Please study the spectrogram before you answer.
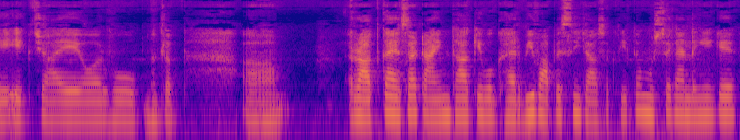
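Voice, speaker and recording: A woman's voice: lowish voice, a little mellow. A middle-aged woman with a Pakistani Urdu accent telling a personal ghost story casually, with many fillers, acting out her mother's words.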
